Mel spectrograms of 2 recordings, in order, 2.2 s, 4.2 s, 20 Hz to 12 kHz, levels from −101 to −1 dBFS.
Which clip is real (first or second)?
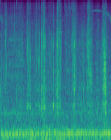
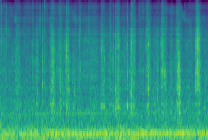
first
